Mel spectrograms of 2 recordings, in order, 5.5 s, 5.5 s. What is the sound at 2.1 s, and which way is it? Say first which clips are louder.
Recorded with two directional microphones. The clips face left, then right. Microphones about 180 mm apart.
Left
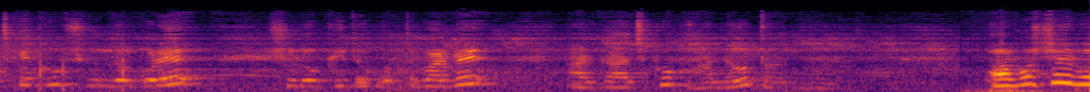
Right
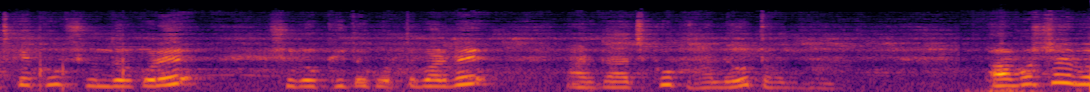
Speech: right 7 dB; 35° right (ahead or behind).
